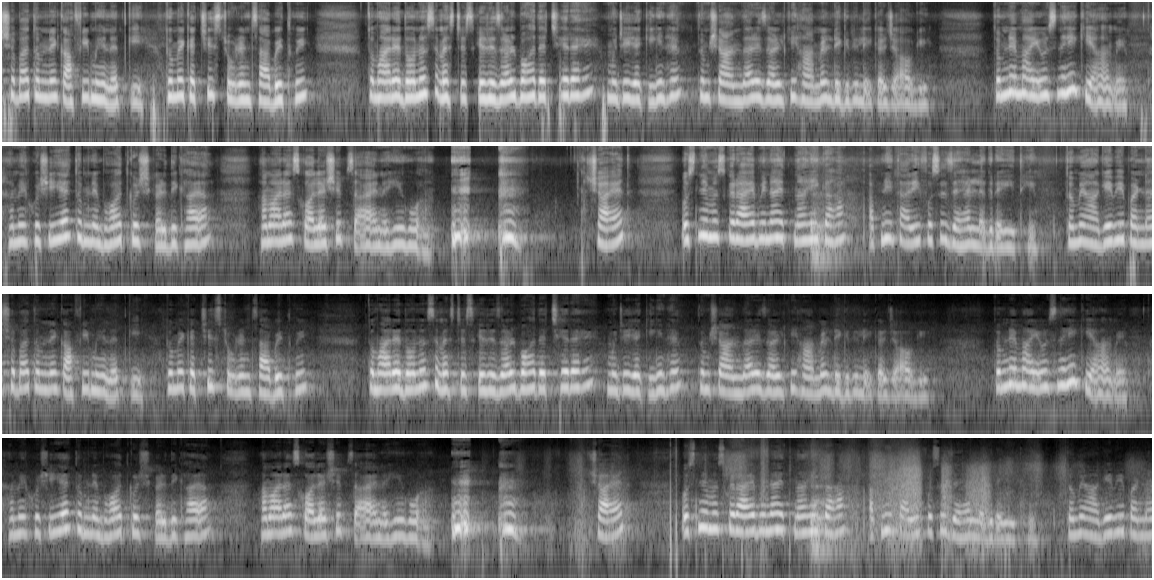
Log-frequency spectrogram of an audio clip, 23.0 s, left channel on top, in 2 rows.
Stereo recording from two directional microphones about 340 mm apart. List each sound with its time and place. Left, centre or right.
0.0 s a woman's voice: left
22.1 s a woman's voice: left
